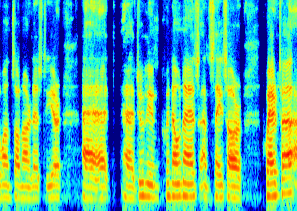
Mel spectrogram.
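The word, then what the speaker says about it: Julián: That includes 2 of the ones on our list here, Julian Quinones and Cesar Huerta. I know it's supposed to be pronounced Julian. I just keep being an English speaker and saying Julian.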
